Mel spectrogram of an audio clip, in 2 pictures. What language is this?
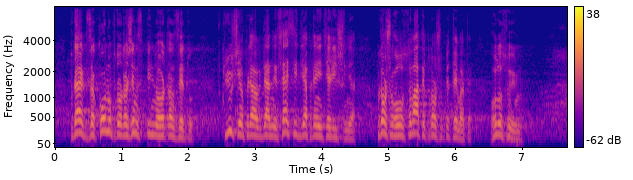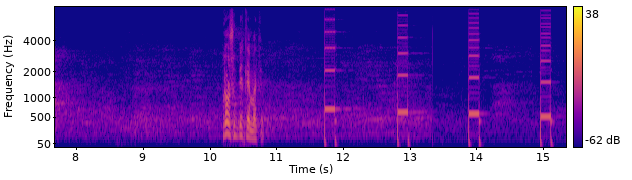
Ukrainian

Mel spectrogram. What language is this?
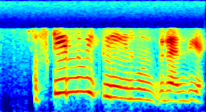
Punjabi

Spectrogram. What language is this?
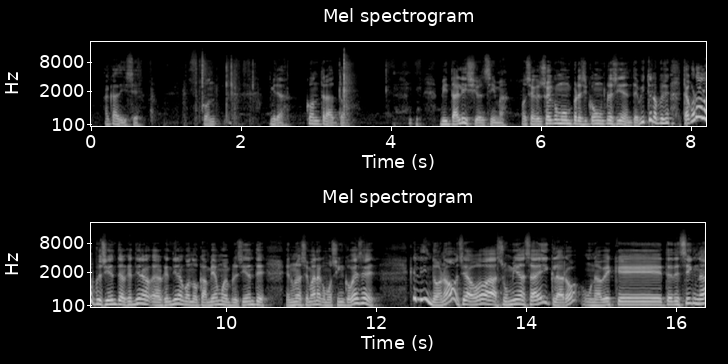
Spanish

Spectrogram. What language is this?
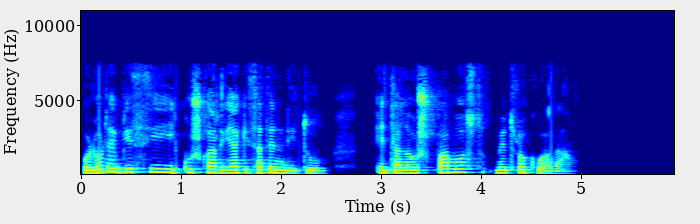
Basque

